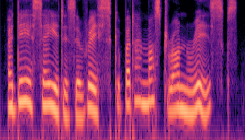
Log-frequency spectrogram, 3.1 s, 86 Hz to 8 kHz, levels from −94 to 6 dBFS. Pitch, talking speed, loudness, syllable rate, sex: 245 Hz, 235 wpm, -15 LUFS, 4.4 syllables/s, female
